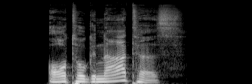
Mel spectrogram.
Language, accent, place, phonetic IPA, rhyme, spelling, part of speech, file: German, Germany, Berlin, [ɔʁtoˈɡnaːtəs], -aːtəs, orthognathes, adjective, De-orthognathes.ogg
- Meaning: strong/mixed nominative/accusative neuter singular of orthognath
